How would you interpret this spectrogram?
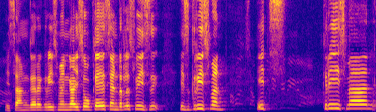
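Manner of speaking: rising from loud to a high screaming call; building goal call. Real, not acted. Gamer calling Griezmann's goal, rising excited shout. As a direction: build the hype to a peak on the name.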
